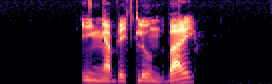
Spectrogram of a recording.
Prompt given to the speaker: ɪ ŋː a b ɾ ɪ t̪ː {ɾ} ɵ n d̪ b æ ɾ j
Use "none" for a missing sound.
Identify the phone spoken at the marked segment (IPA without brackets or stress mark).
l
